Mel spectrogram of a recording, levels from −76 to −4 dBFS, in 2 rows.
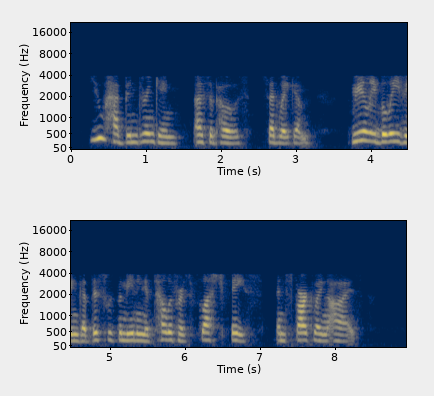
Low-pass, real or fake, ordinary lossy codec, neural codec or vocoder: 7.2 kHz; fake; AAC, 16 kbps; codec, 16 kHz, 0.8 kbps, ZipCodec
